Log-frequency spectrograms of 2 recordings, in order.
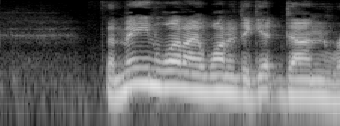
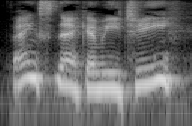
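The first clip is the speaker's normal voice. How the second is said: sarcastic; 10 semitones higher than usual. Real, not acted. Sarcastic thanks to the maker.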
